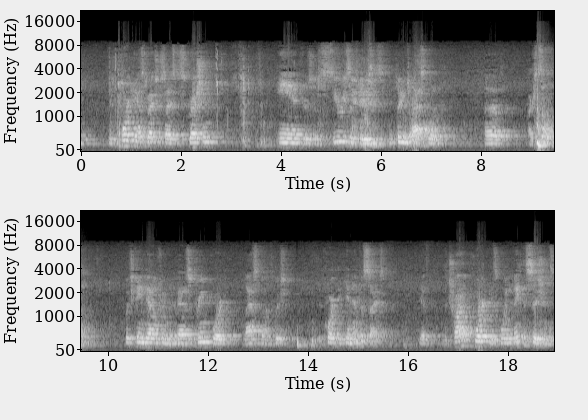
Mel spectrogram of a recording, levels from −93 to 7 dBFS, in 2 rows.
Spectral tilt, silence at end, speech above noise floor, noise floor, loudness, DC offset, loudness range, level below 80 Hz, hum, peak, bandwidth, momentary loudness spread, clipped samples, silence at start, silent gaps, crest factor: -5 dB/octave; 0 s; 24 dB; -35 dBFS; -12 LUFS; under 0.1%; 5 LU; -46 dBFS; none; 0 dBFS; 9.8 kHz; 17 LU; under 0.1%; 0 s; none; 12 dB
